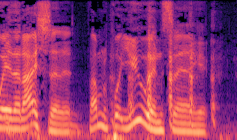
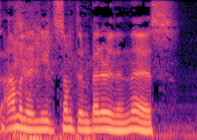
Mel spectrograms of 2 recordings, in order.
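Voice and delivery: ordinary talk, nothing marked

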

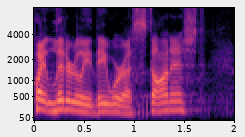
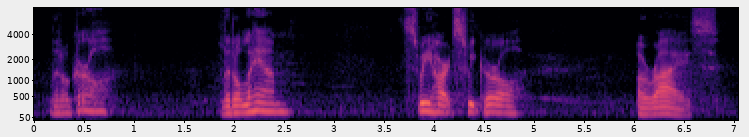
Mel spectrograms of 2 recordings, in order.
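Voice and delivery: put-on soft, gentle, tender, loving tone; 10 dB quieter than usual. Retelling words spoken to a girl taken by the hand: imitating an affectionate tone. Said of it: "with this affectionate tone".

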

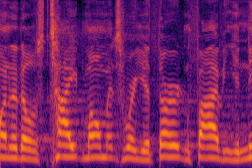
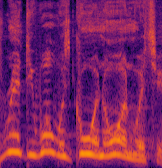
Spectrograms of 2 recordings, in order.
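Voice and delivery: put-on Boston accent, much higher pitch; 4 semitones higher than usual. Retelling the coach going through game film and reaching their part; Dick Stanfield's Boston accent. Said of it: "That's his Boston accent".

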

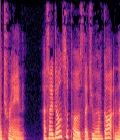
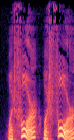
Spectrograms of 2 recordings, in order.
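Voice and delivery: eager, higher pitch; 4 semitones higher than usual. She echoes Mary's question back to her, eager. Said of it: "she repeated eagerly".

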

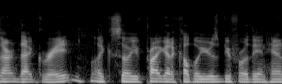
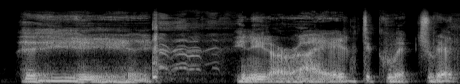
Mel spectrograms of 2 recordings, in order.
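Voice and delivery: put-on horrifying creepy man voice. Retelling a driver who rolled down his window to offer a ride: horrifying voice. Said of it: "says in the most horrifying voice".

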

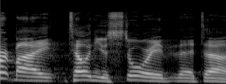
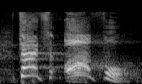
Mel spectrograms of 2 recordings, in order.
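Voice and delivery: shrill, very loud, high-pitched screaming; 8 dB louder than usual. Retelling a friend's dad yelling at him from the stands: imitating a dad screaming. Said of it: "His dad's voice would scream like".

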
